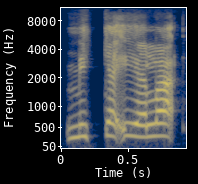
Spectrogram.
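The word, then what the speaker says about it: Michaela: Yeah, the CH it's a K. Mikaela. Mikaela. Yeah, that's what we would say in Sweden. It doesn't matter if it's, spelt with the CH or with a K or a CK. It's all the same to us.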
